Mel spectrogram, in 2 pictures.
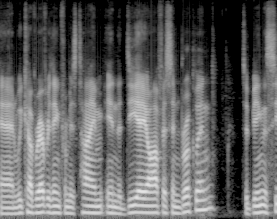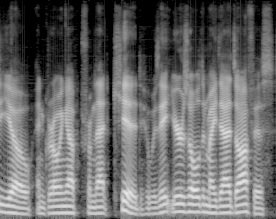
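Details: Adult male speaker; typical speech.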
